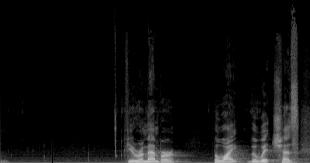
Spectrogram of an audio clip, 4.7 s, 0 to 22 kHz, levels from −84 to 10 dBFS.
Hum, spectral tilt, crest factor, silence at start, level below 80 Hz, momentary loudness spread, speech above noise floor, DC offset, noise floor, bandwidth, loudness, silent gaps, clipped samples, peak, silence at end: none; -6.5 dB/octave; 20 dB; 0.05 s; -62 dBFS; 8 LU; 42 dB; 0.5%; -62 dBFS; 17 kHz; -21 LUFS; none; under 0.1%; -4 dBFS; 0.2 s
